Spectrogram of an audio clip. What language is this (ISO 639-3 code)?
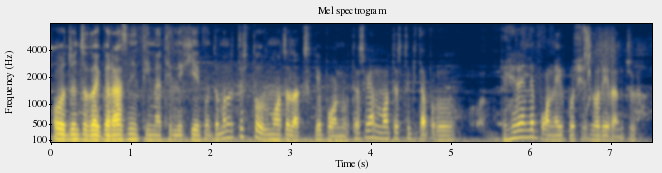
nep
